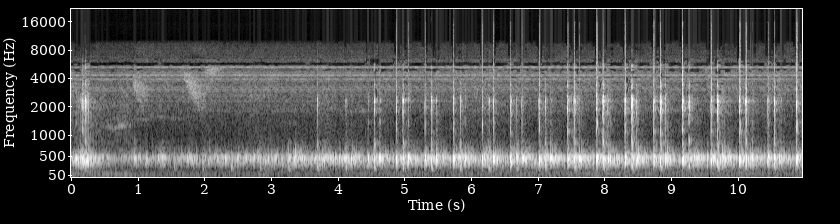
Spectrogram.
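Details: Fetal heartbeat at 19 weeks of pregnancy heard with a handheld fetal Doppler placed on the lower abdomen with gel: fast, regular whooshing pulses, about 140 per minute.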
